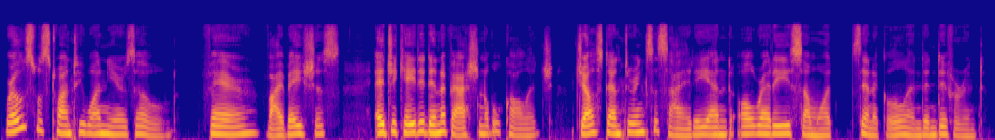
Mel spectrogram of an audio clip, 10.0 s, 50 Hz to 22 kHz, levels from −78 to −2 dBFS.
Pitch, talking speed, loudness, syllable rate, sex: 190 Hz, 135 wpm, -21 LUFS, 5.4 syllables/s, female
